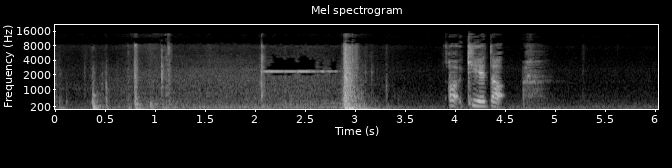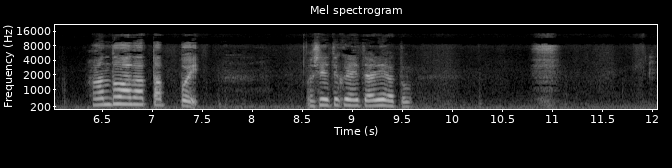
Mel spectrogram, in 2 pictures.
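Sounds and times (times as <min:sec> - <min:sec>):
high warning beep: 0:02.0 - 0:02.9
loud thump: 0:02.8 - 0:03.6.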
